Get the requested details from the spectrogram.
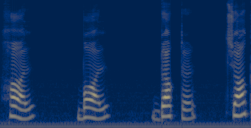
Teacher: इसका उच्चारण आ और ओ के बीच की ध्वनि के रूप में होता है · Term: आगत ध्वनि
